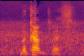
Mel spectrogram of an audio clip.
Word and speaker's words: Machynlleth: go as far as is it now mccomforth right how's my pronunciation on the conference it's pretty good they divide the company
